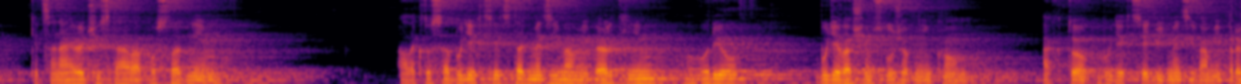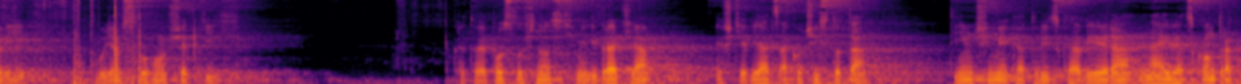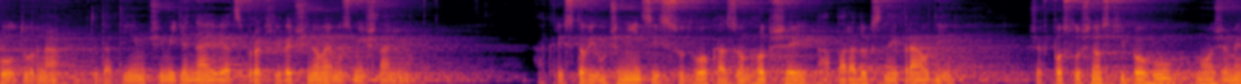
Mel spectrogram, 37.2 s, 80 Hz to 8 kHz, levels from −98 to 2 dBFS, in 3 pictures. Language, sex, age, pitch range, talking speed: Slovak, male, 20-39, 95-100 Hz, 105 wpm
